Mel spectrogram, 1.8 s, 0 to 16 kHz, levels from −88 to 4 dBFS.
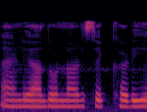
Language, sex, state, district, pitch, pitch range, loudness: Hindi, female, Bihar, Gopalganj, 195 Hz, 195-200 Hz, -40 LUFS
